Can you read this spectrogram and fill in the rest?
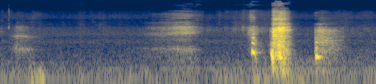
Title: worst summer cold of my life [F] - sneezing, nose blowing, rapid, wet and so exhausted..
